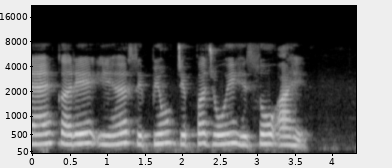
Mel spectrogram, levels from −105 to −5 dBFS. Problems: constant background noise, echo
